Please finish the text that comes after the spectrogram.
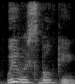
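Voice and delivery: high-pitched, hammed-up confession; breaking down confessing. Goody two shoes admitting it to the officer, acted breakdown. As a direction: cave in and wail the admission. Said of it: "I just break".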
